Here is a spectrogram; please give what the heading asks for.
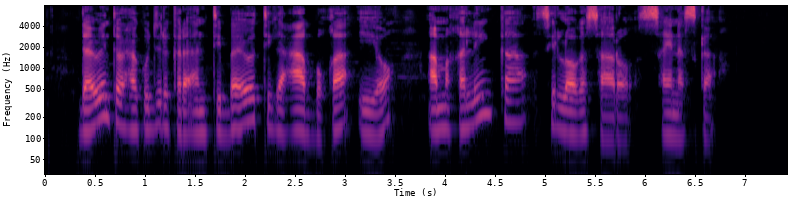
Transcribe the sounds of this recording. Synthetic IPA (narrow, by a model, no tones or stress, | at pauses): d̪aːwɛːnt̪ʰɐwɑħɑːkʰʊt͡ʃɪɾɪkʰɐɾa̰ʔɐnt̪ʰɪbɐjɔːt̪ʰɪɣɐʕɑːbʊqɐijɔ | ɐmɐqɑliːŋkʰɐsɪlɔːɣɐsaːɾɔsɐjnɐskʰɐ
